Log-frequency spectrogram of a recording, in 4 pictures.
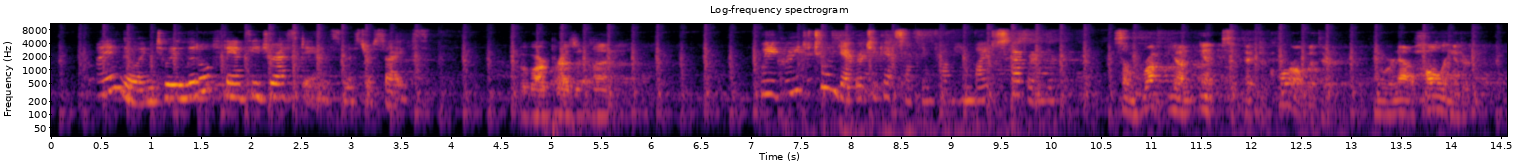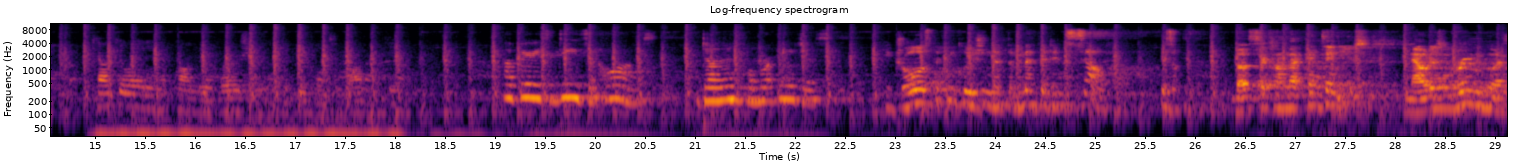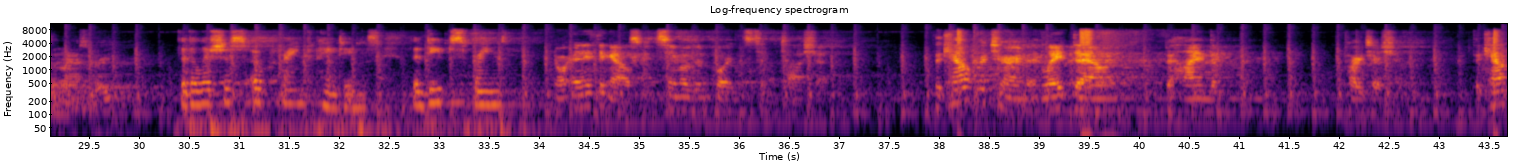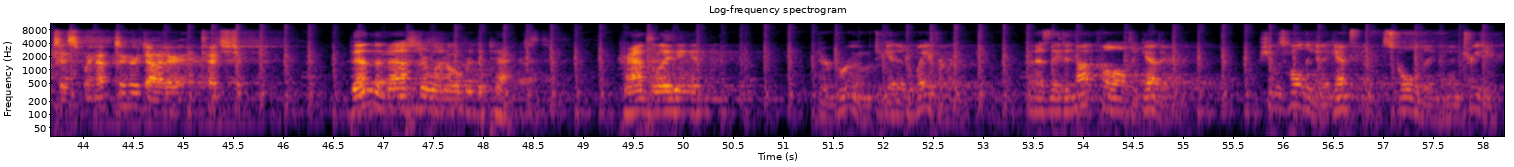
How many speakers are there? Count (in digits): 10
